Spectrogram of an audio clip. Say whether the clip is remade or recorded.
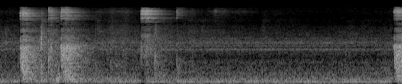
recorded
